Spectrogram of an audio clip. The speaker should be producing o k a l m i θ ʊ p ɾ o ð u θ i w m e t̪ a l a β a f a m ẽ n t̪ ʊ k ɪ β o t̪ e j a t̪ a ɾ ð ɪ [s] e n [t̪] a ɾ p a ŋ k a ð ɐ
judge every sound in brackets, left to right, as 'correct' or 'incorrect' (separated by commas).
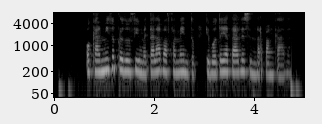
correct, incorrect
